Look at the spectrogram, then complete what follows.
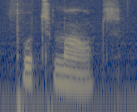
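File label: "put mouth", Nigerian Pidgin, male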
